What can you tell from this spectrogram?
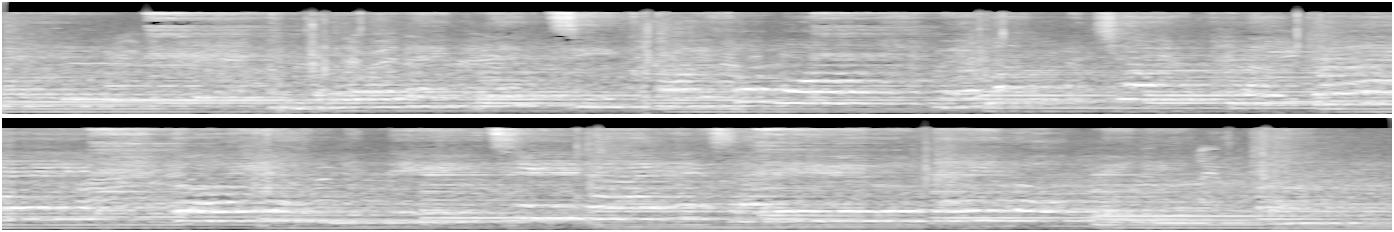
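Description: Girl idol group singing a pop song live into microphones, several voices together, over instrumental accompaniment with a steady bass line.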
